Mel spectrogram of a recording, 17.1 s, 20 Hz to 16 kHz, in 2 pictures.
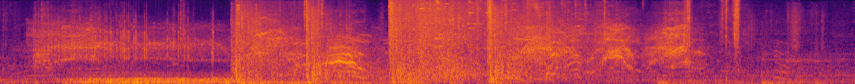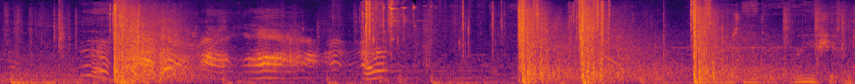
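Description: Video game gunfire from Tommy in The Last of Us Part 2, No Return mode: a string of loud, sharp broadband shots at uneven intervals, mixed with talk and busy in-game combat noise.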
